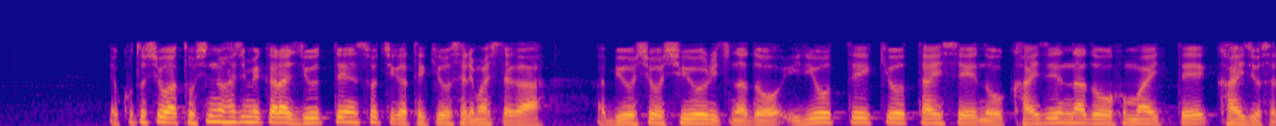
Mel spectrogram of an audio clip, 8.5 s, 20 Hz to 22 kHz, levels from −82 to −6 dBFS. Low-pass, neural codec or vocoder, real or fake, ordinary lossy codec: 5.4 kHz; none; real; AAC, 48 kbps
